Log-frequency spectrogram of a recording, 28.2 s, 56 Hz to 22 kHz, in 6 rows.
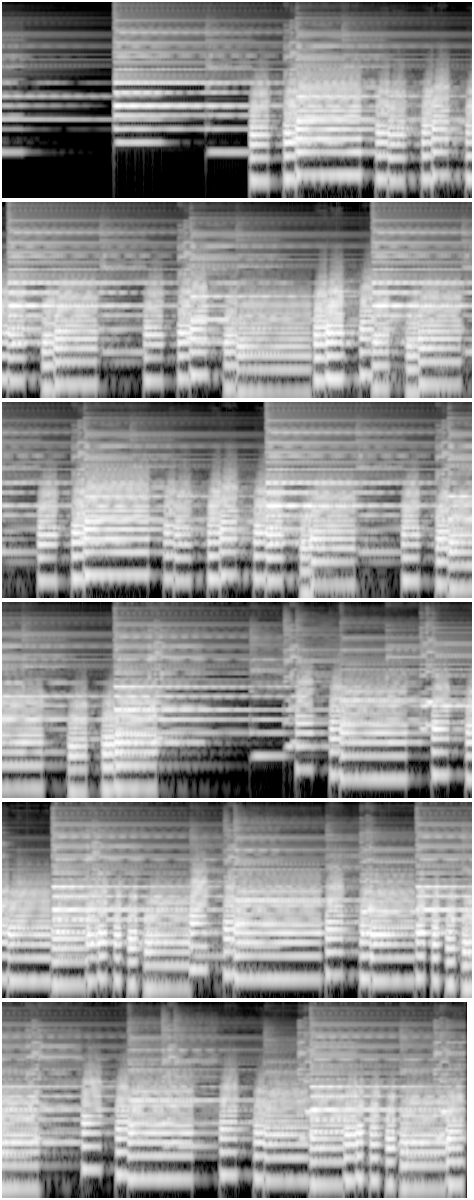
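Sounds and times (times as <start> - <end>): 
harpsichord: 1.2 - 28.1
chiptune music: 1.4 - 28.1
tuba: 2.5 - 16.2, 17.0 - 28.1.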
